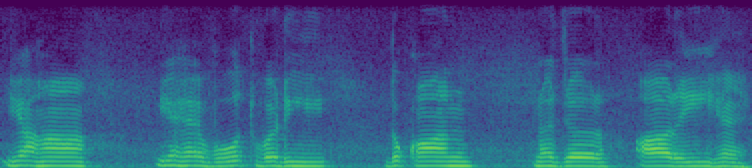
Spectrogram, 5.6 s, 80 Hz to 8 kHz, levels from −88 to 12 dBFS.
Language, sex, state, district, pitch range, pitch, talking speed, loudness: Hindi, female, Haryana, Charkhi Dadri, 195-210 Hz, 205 Hz, 95 wpm, -14 LUFS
